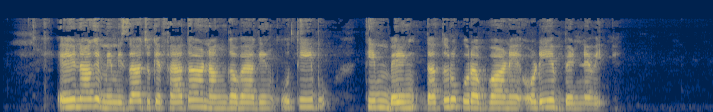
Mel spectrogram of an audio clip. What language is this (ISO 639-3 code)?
div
